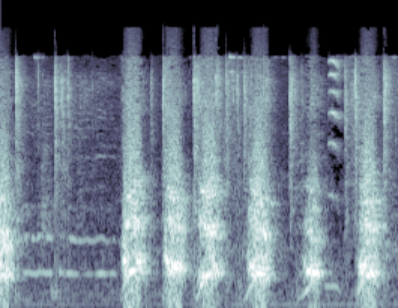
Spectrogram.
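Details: Basset hound barking while playing with a toy alligator: a few faint squeaky tones, then a run of about six loud, harsh barks spaced roughly half a second apart.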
